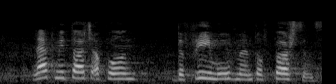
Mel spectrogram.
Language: English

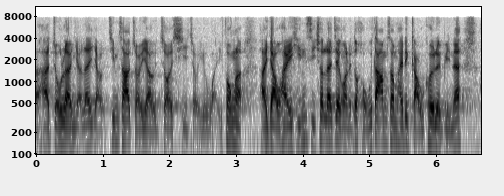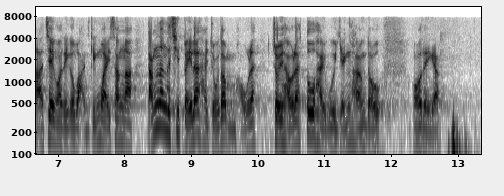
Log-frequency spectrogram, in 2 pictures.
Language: Cantonese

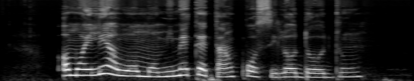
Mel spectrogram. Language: Yoruba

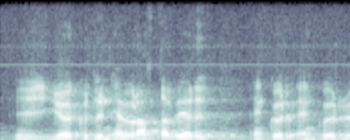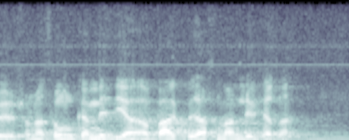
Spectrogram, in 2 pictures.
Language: Icelandic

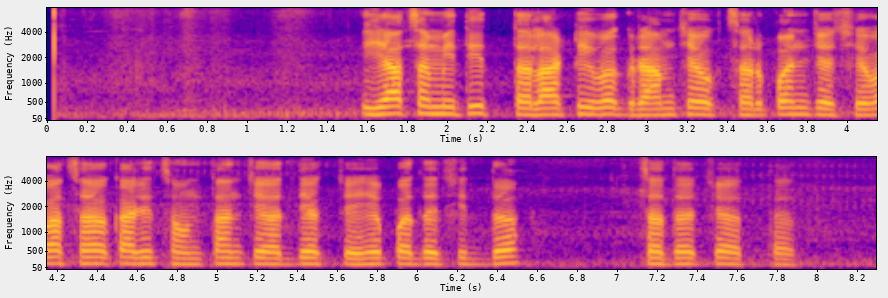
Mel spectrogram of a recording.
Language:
Marathi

